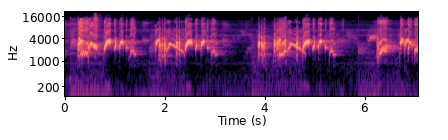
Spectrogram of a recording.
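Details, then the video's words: Tutor song of a caged red-whiskered bulbul from Thailand, sung to train other birds: loud liquid whistled phrases, each a quick run of swooping notes, delivered in three separate bursts with brief silences between them. "เสียงนกกรงหัวจุก | สุดยอดนกครู เบิ้ลชัดๆ เบิ้ลเป็นคู่ๆ"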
